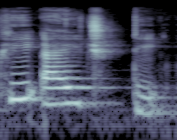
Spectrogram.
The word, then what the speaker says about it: PhD: و دکترا هم که همون PhD که میگیم مثلا طرف PhD داره، یا PhD که تلفظ درست H رو H باید بگیم PhD.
